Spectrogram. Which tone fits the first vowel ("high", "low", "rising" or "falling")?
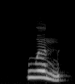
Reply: falling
